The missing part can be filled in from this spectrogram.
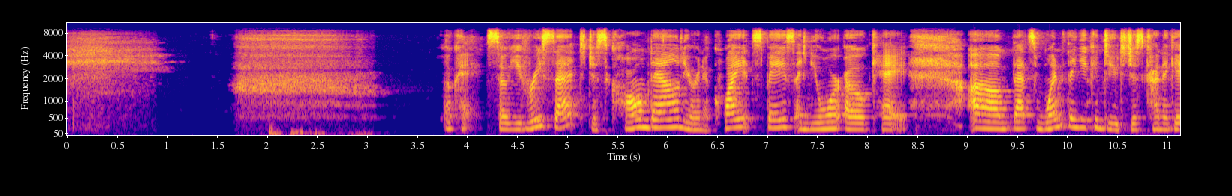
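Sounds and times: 
deep breath in and out through the mouth: 0:00.0 - 0:03.6, 0:08.4 - 0:09.0
speech: 0:03.8 - 0:11.1.

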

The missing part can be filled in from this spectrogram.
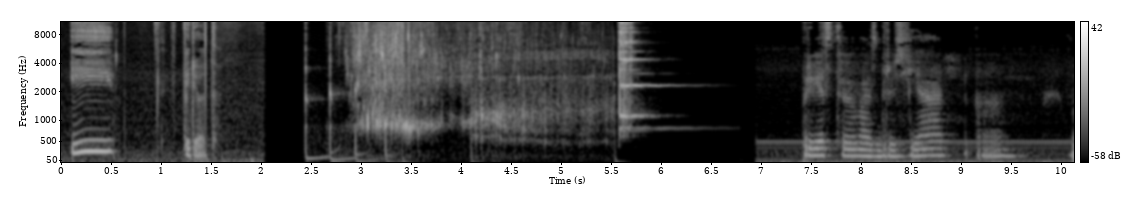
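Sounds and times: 
speech: 0:00.1 - 0:01.6, 0:07.5 - 0:10.1
drink pouring into a glass for a toast: 0:02.7 - 0:05.6
bright glass clink: 0:04.2 - 0:06.6.

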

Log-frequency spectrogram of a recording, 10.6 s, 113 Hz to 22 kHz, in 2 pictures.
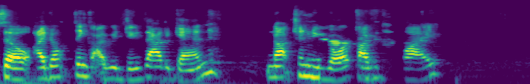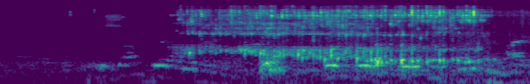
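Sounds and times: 
speech: 0:00.0 - 0:04.5
liquid pouring into a glass: 0:07.0 - 0:10.5.

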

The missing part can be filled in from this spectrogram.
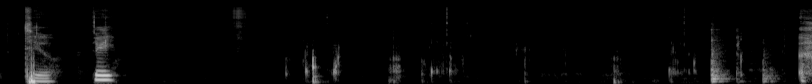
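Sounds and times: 
speech: 0:00.3 - 0:01.2
wet sipping and swallowing of ice water from a tumbler: 0:02.3 - 0:07.6.

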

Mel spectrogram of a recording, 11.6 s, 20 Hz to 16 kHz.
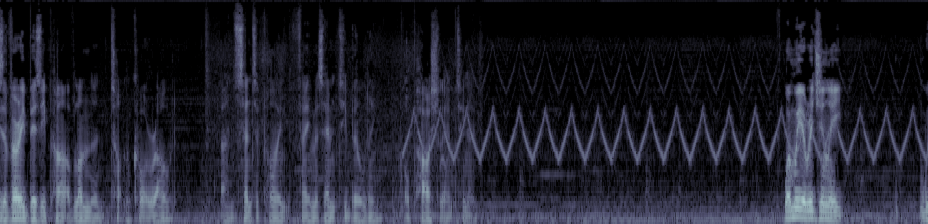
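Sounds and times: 
speech: 0:00.0 - 0:06.1, 0:09.8 - 0:10.6
loud alarm wailing with sweeping pitch: 0:05.0 - 0:11.5.

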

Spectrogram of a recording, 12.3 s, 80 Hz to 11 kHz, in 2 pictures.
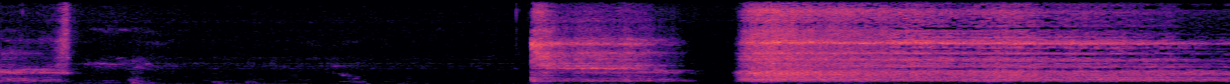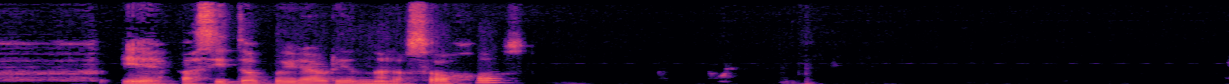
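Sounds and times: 
slow deep breath close to the microphone: 0:02.7 - 0:06.7
speech: 0:06.7 - 0:08.8.

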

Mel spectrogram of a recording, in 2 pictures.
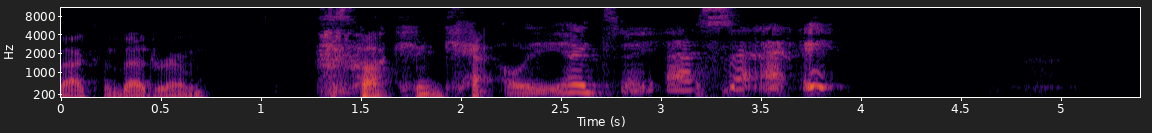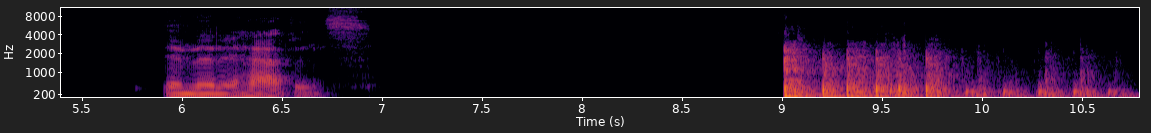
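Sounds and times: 
speech: 0:00.0 - 0:04.0, 0:05.9 - 0:07.0
rapid heavy knocking on a door: 0:09.0 - 0:10.7.

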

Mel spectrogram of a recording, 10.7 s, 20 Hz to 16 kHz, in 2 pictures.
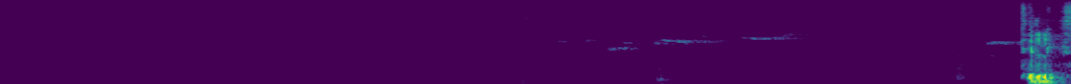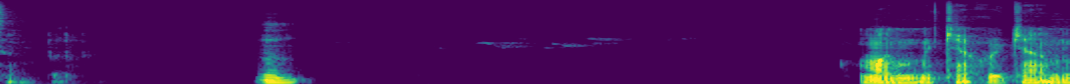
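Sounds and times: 
birds chirping: 0:02.5 - 0:08.9
speech: 0:05.1 - 0:05.8, 0:06.6 - 0:06.9, 0:09.6 - 0:10.7.

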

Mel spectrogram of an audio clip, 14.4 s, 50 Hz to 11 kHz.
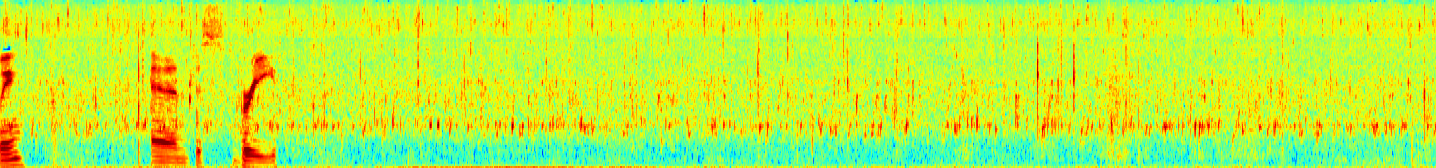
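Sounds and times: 
speech: 0:00.0 - 0:00.4, 0:01.5 - 0:03.0
stream of running water babbling and splashing: 0:00.0 - 0:14.3.

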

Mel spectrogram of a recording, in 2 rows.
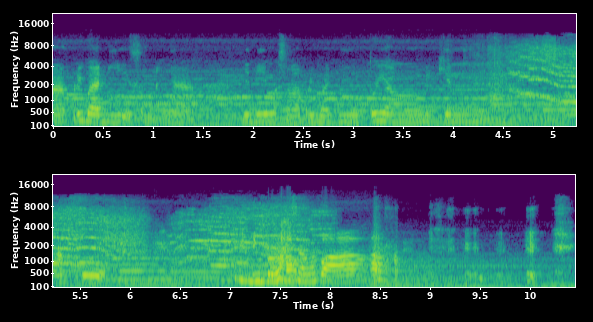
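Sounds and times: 
speech: 0:00.0 - 0:08.7, 0:10.0 - 0:10.4
door creaking open: 0:04.2 - 0:08.2
laughter: 0:06.9 - 0:10.4.

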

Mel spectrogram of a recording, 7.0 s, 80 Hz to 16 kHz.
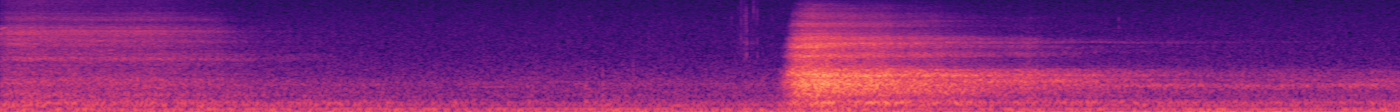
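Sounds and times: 
deep breath in and out: 0:00.0 - 0:01.6, 0:03.9 - 0:06.9.

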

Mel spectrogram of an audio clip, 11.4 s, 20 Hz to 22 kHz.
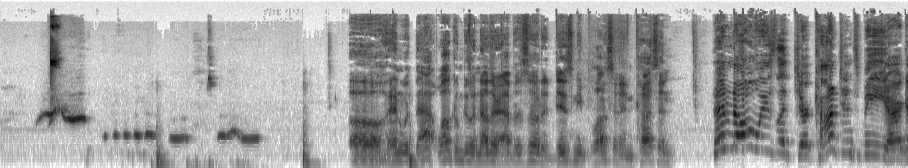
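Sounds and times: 
person whistling a short bouncy tune: 0:00.4 - 0:03.3
speech: 0:04.4 - 0:11.3.

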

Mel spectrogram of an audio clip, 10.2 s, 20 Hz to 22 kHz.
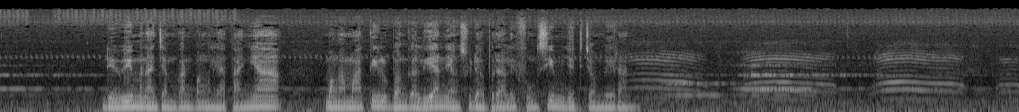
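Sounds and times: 
low rumbling noise: 0:00.0 - 0:10.1
speech: 0:01.0 - 0:06.5
baby crying: 0:06.2 - 0:10.1.

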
